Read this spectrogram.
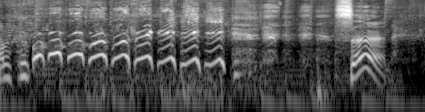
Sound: cackling

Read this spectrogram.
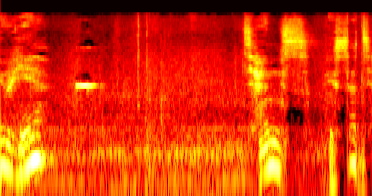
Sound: beeping

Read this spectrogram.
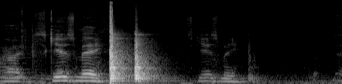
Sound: hits the table

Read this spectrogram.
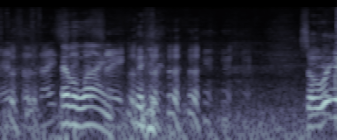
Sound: laughter

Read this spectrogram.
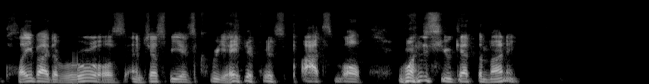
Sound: chuckles

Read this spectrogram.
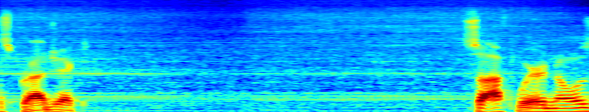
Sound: saw grinding

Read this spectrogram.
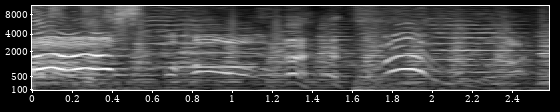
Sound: exclaiming

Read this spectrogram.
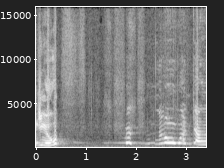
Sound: Sharik softly whimpering

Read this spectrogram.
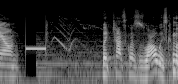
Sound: siren wails

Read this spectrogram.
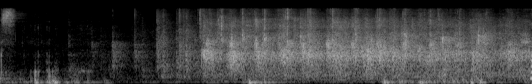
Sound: applause

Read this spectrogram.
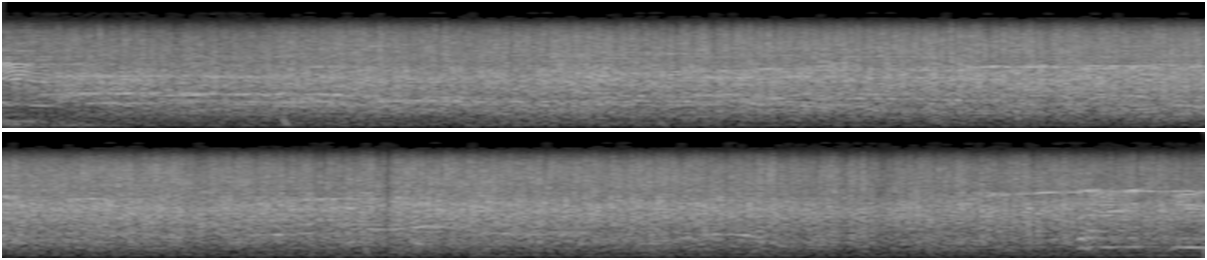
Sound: applause

